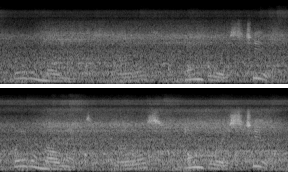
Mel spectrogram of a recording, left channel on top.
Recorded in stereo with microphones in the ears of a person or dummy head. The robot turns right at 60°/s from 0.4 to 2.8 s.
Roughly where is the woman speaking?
Behind right.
